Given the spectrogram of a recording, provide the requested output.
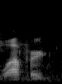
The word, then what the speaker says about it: Wofford: Am I even pronouncing that right? – Wofford, whatever. – Yeah, Wofford.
